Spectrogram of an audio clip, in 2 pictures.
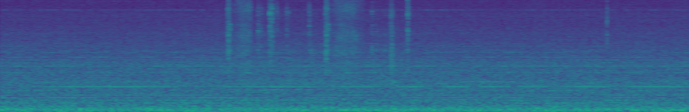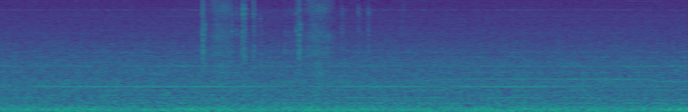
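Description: Jet engines hum with a steady low roar.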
